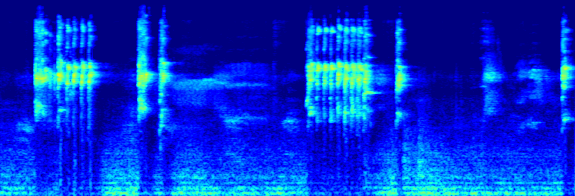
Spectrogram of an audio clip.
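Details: Colony of lutino lovebirds in a breeding aviary, other birds around: three bursts of fast, shrill, buzzy chirp trains, the longest near one second, separated by quieter thin twittering and faint low hum.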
